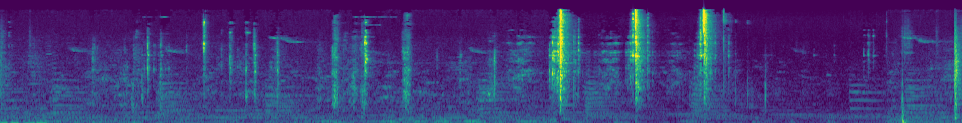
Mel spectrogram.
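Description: Background music, with three sharp metal knocks about a second apart past the middle: a puller with a long bar being worked to draw a worn pilot bearing out of the end of an engine's crankshaft.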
